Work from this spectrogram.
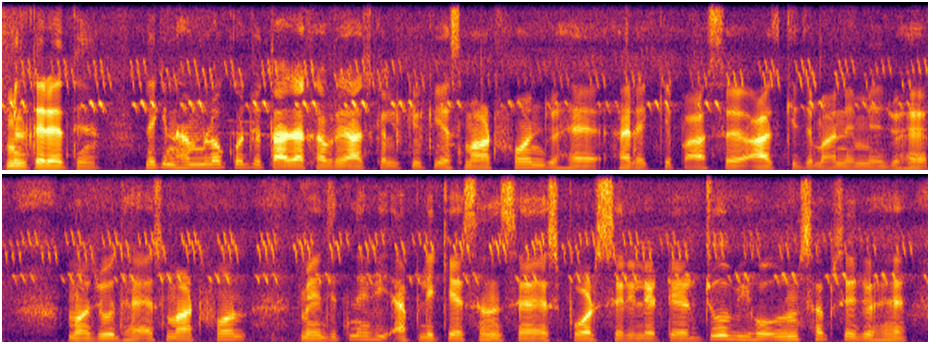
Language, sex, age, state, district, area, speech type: Urdu, male, 18-30, Bihar, Darbhanga, rural, spontaneous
